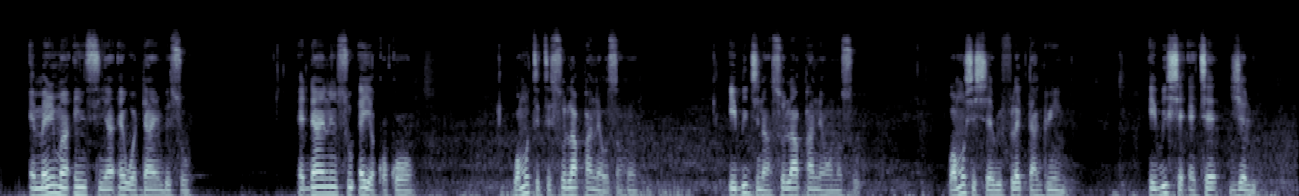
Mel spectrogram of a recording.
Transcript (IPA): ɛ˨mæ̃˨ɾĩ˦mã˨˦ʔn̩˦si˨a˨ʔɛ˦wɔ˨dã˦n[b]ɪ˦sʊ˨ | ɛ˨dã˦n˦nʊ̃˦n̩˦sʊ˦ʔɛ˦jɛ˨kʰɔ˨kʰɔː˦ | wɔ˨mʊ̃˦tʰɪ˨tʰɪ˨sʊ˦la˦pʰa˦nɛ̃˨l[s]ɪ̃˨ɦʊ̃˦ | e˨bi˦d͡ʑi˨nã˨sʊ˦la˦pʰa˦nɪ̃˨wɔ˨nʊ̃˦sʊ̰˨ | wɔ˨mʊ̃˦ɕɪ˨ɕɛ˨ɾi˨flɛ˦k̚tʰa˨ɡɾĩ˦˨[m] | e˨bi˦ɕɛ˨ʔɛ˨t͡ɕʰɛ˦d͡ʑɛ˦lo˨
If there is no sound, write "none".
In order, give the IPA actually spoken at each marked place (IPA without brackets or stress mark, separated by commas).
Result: b, s, n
